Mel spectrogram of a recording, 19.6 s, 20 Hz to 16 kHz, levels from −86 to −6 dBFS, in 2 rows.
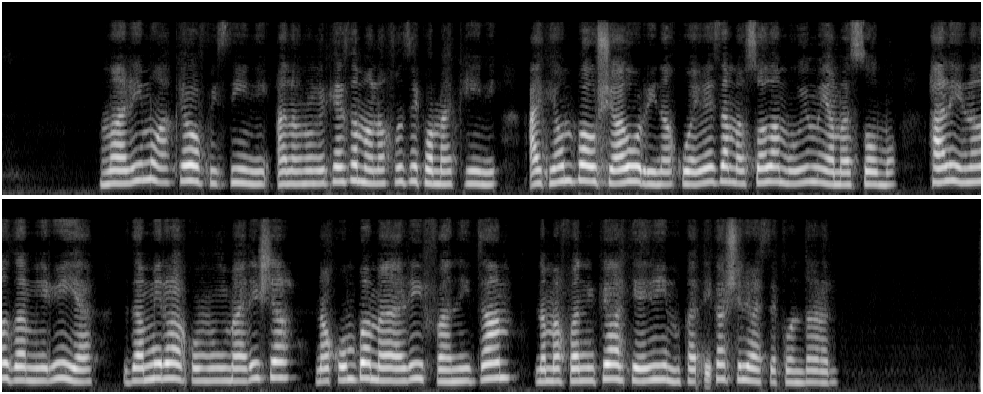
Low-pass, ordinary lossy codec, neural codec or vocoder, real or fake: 10.8 kHz; AAC, 48 kbps; codec, 16 kHz in and 24 kHz out, 0.9 kbps, LongCat-Audio-Codec, four codebook decoder; fake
